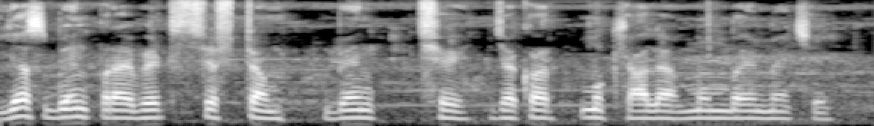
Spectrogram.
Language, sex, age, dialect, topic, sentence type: Maithili, male, 46-50, Bajjika, banking, statement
